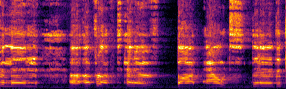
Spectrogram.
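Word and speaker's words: Uproxx: Yeah, UpRocks is.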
